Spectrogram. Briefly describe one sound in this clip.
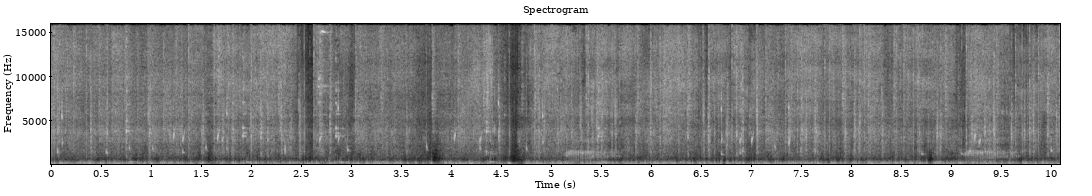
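Explosions burst with dull booms.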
